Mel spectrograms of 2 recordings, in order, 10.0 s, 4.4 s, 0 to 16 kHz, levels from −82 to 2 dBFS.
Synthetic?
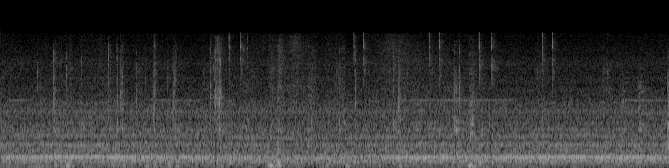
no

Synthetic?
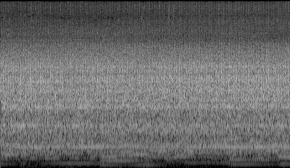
no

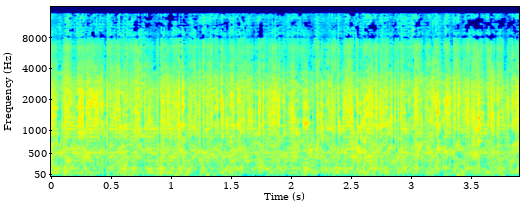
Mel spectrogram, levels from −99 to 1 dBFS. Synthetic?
yes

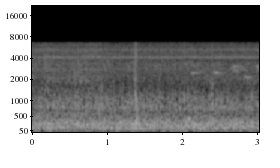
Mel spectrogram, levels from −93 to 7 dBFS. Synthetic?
yes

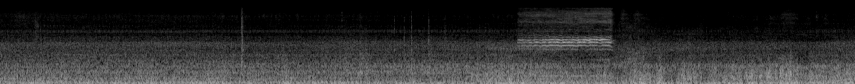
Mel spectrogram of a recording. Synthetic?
no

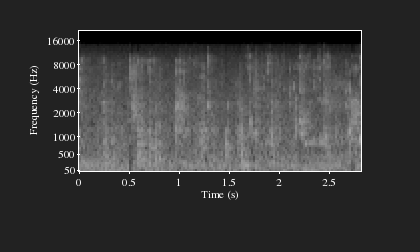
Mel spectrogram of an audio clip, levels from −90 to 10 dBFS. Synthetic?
no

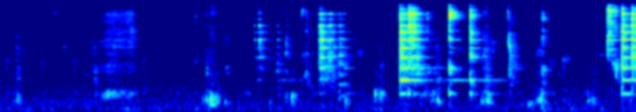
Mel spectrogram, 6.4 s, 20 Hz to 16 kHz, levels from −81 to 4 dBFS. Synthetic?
no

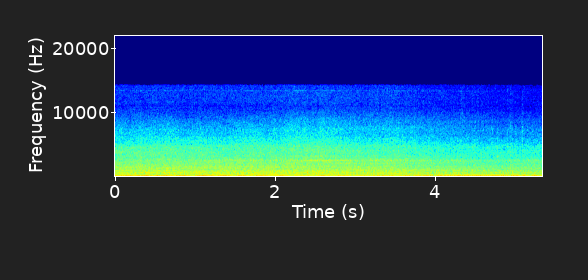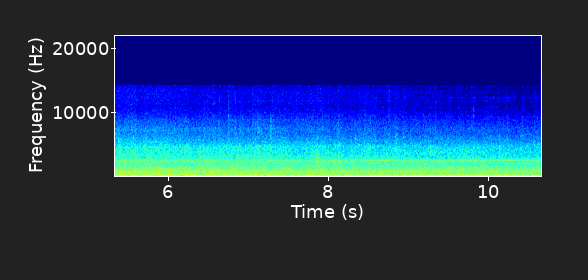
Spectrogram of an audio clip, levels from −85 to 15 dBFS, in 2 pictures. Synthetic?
no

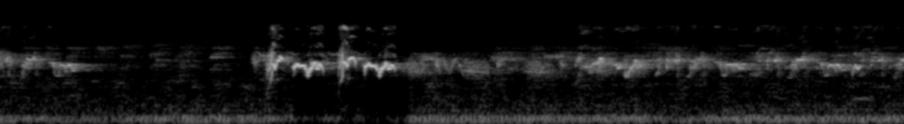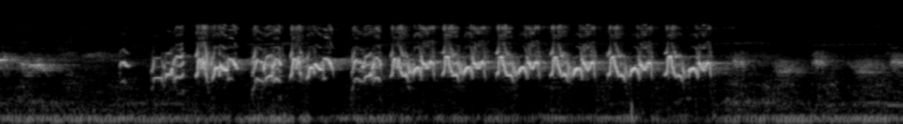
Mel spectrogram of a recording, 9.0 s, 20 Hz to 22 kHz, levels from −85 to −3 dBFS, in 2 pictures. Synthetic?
yes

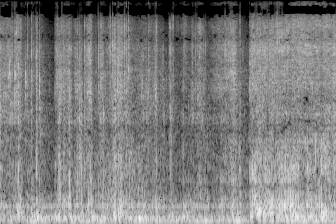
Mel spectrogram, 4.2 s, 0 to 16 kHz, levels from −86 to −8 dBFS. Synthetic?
no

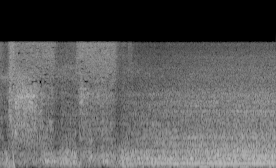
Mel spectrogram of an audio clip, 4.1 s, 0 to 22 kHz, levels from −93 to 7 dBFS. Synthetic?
no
